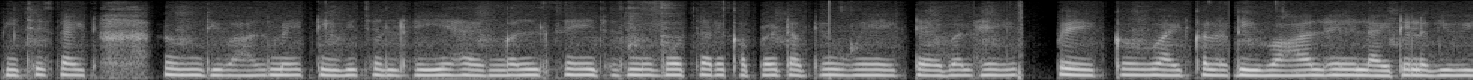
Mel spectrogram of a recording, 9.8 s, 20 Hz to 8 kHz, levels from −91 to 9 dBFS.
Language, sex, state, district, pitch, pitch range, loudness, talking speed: Hindi, female, Bihar, Saharsa, 205 Hz, 200-210 Hz, -15 LUFS, 185 wpm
